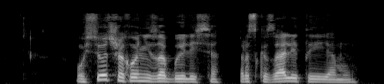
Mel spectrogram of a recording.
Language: Belarusian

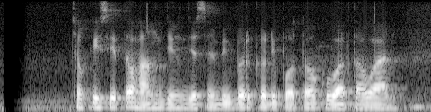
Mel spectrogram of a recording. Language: Sundanese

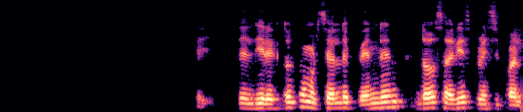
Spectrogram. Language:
Spanish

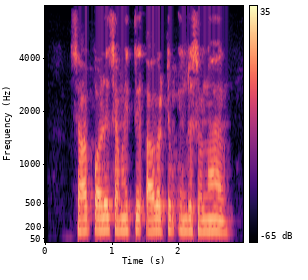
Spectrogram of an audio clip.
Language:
Tamil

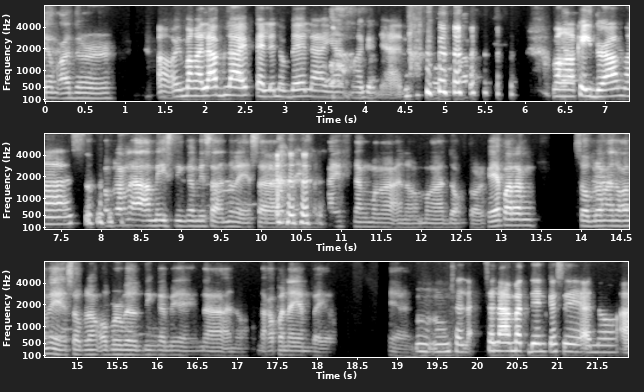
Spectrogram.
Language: Filipino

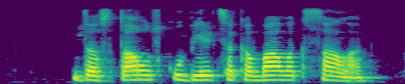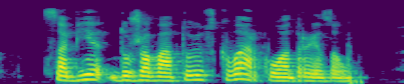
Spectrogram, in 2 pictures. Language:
Belarusian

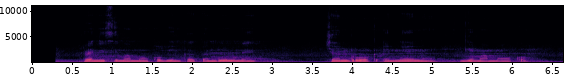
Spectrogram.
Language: Luo (Kenya and Tanzania)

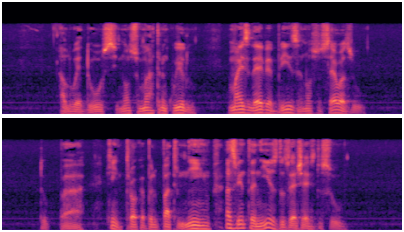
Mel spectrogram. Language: Portuguese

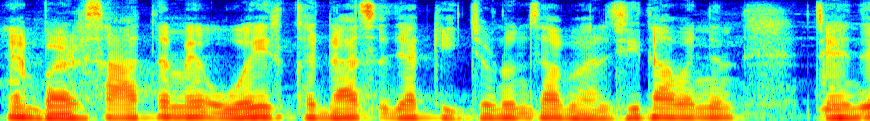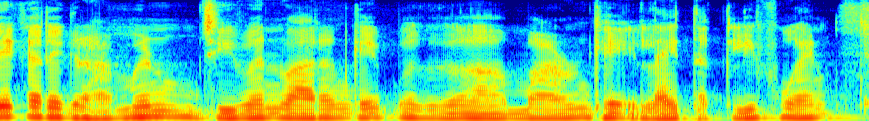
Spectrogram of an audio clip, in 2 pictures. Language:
Sindhi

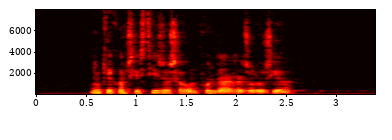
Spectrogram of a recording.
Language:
Catalan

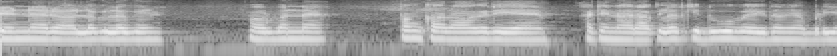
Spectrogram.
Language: Rajasthani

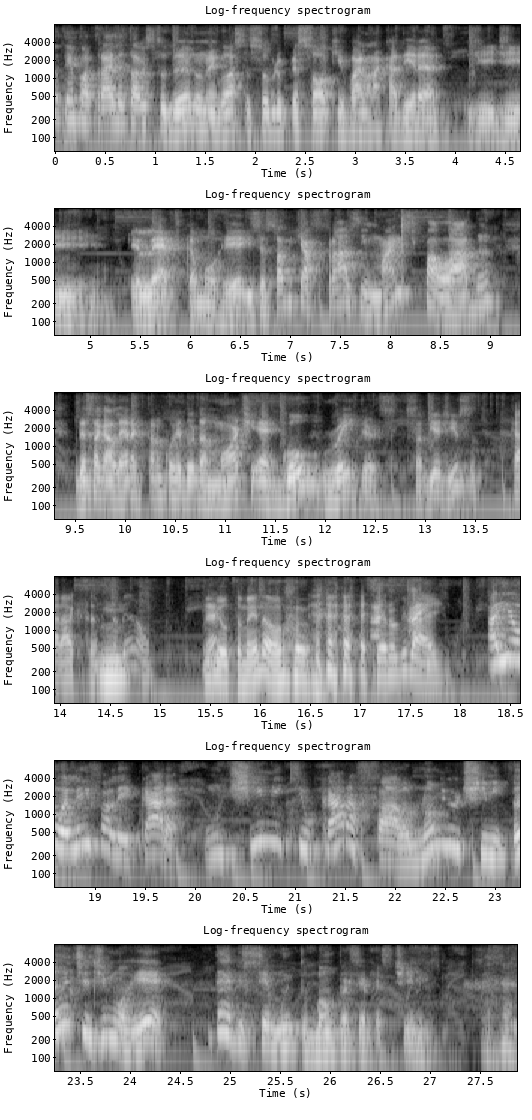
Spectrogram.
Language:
Portuguese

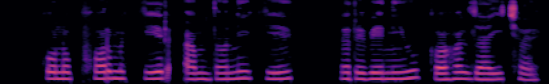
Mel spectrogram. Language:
Maithili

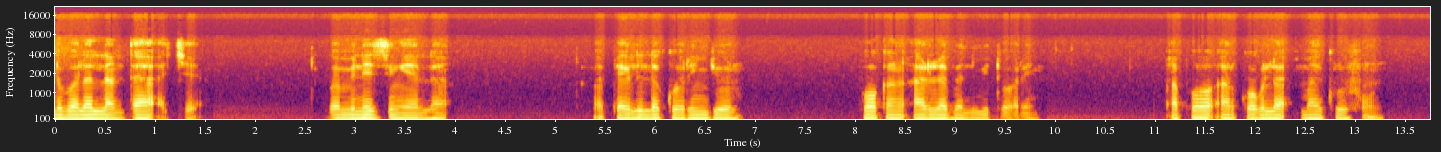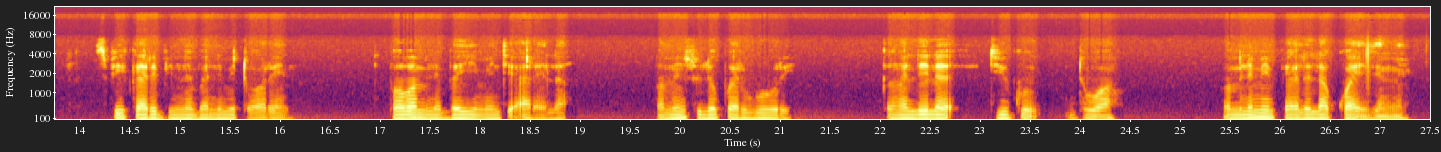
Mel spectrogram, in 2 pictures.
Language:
Southern Dagaare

